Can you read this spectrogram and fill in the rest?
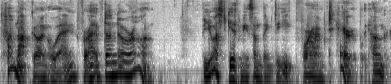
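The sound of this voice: Doing a put-on character voice, a man speaks low with vocal fry at a fairly quick pace, his pitch swinging very widely amid audible room echo.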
